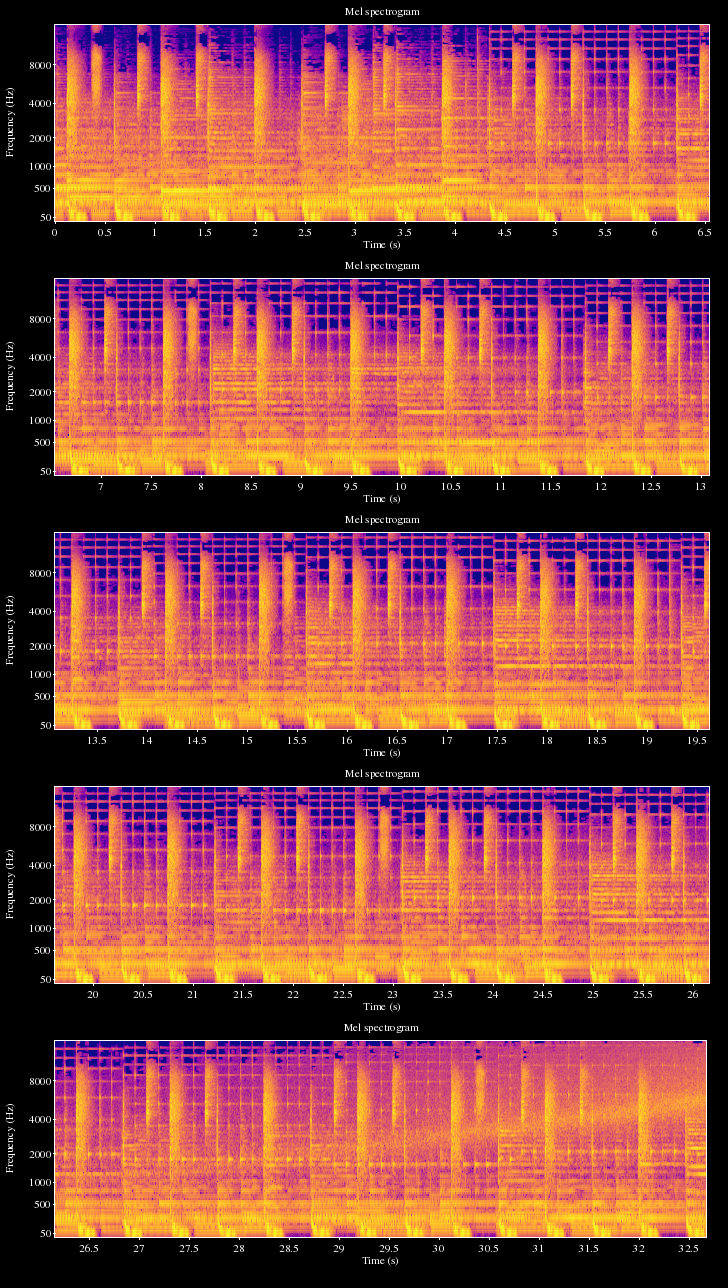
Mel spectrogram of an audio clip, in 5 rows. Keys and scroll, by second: 18.2 Right.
